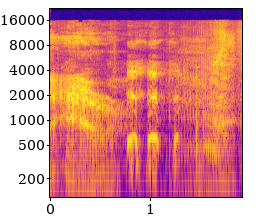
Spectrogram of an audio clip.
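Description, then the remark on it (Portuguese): A person imitates a tiger's roar, a loud, throaty growl that rises and breaks into a few rough bursts before trailing off, with no talking. “Você tá com cabelo de tigre, você tem que. Eu tô. Rugir.”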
